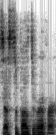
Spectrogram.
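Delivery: ordinary delivery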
